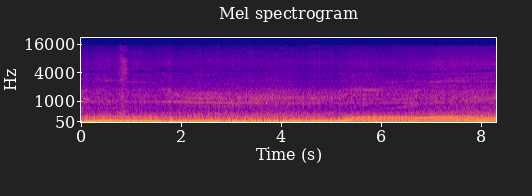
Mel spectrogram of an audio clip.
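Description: Motorcycle engine heard from the rider's point of view, running steadily at low revs, then rising in pitch as the bike accelerates from about five seconds in.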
